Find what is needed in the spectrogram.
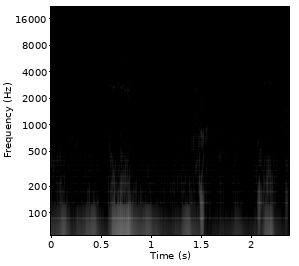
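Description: Near silence, with one faint, brief sound a little under a second in.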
